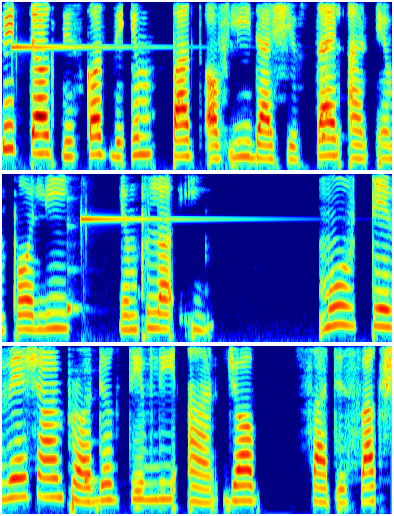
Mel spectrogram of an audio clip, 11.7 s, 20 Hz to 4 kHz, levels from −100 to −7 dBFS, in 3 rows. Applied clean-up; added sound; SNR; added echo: none; Cowbell + Marimba, xylophone; 17 dB; none.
